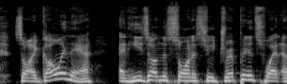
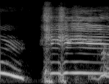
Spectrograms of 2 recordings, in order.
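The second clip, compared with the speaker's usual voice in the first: Elmo giggle. Retold or imitated. Telling what the Elmo doll says, mock giggle. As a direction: squeeze out a tickle-toy giggle. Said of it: "He just laughs".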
